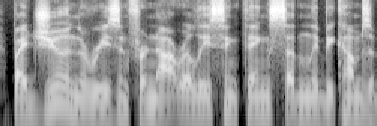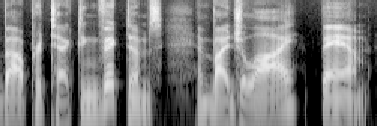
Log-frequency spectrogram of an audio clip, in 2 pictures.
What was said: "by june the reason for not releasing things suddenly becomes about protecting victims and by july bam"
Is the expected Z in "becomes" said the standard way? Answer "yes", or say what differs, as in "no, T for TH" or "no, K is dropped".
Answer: yes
